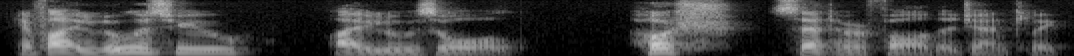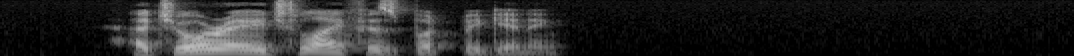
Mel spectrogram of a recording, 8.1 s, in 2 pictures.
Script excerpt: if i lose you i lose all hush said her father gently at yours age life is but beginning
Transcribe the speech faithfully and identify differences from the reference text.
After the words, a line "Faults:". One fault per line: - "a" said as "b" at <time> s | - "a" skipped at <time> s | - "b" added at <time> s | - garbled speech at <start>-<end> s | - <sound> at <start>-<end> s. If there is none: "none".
if i lose you i lose all hush said her father gently at your age life is but beginning
Faults:
- "yours" said as "your" at 4.7 s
